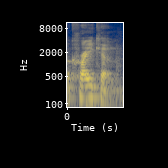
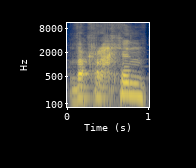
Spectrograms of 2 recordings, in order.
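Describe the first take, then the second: First: "Kraken" said KRAY-ken, long a as in cake; "Kraken" rhymes with "taken". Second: "Kraken" said KRACK-en, short a as in back; "Kraken" rhymes with "blacken". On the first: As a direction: say "Kraken" with the a of day. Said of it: "'cause that just sounds stupid". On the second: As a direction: say "Kraken" with the a of cat. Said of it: "Not the Kraken". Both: Shown as a demonstration.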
